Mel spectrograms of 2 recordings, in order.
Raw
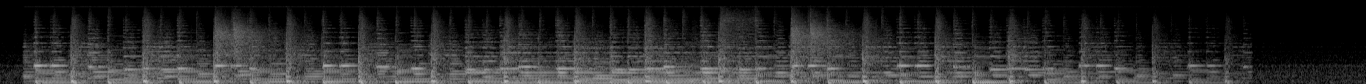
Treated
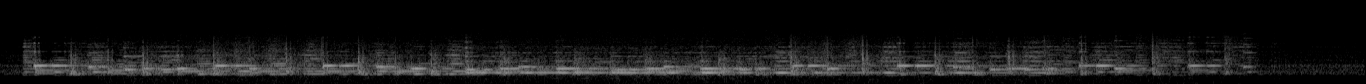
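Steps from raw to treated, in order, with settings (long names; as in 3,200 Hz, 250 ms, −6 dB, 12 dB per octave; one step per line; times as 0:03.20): low-pass filter 3,500 Hz 24 dB per octave
treble cut that deepens with the level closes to 720 Hz, closed at −26 dBFS
linear-phase brick-wall high-pass 460 Hz
double-tracking delay 42 ms −6.5 dB
feedback echo at a low word length 302 ms, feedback 80%, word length 7 bits, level −12.5 dB
level −2 dB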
